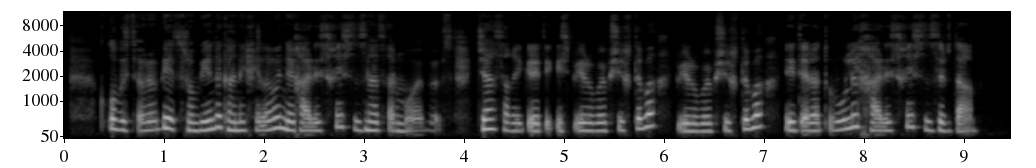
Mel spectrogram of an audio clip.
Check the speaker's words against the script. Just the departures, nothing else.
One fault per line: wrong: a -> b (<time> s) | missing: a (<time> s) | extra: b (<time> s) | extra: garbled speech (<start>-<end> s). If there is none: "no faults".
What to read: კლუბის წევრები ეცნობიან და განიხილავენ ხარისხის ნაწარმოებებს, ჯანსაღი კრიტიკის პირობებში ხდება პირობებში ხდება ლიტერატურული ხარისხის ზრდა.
no faults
